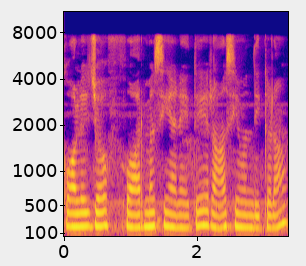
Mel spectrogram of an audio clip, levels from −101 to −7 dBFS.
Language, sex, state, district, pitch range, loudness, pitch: Telugu, female, Telangana, Karimnagar, 180-200 Hz, -16 LUFS, 190 Hz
